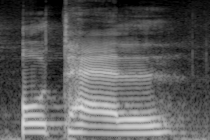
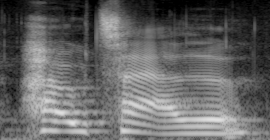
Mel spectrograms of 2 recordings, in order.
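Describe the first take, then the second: First: The word starts with no H sound. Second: The word starts with an audible H sound. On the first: "we say it hotel without pronouncing the H" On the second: "in English, we um, say hotel"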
